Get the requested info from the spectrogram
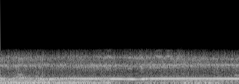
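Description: Live heavy metal band heard from within the crowd through a small camera microphone, muffled and dull, with one high note held steady, dipping slightly near the end, over the distorted guitars.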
